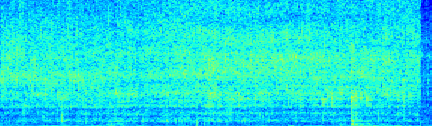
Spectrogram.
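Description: Beef sizzles steadily in an Instant Pot Rio on saute mode, a close, continuous frying hiss with faint crackles and no talking.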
